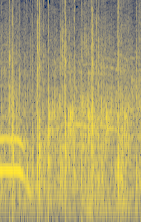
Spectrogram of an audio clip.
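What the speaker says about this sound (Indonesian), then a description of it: "Kasih tepuk tangan dulu untuk Pak Jonathan." Audience at an Indonesian film press conference claps in a dense, continuous patter, fairly loud, with a voice talking over part of it.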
